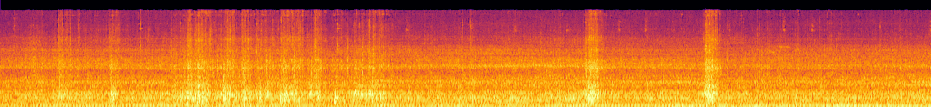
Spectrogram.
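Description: A vehicle's engine running steadily while driving over a rough, unpaved road, with several sharp knocks and rattles from bumps. The loudest knocks come about six and seven seconds in.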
